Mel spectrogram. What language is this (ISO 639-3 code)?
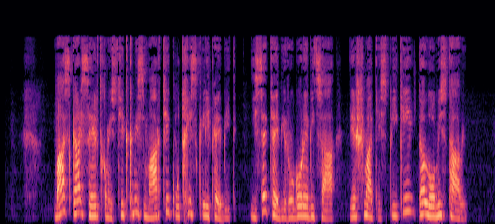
kat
